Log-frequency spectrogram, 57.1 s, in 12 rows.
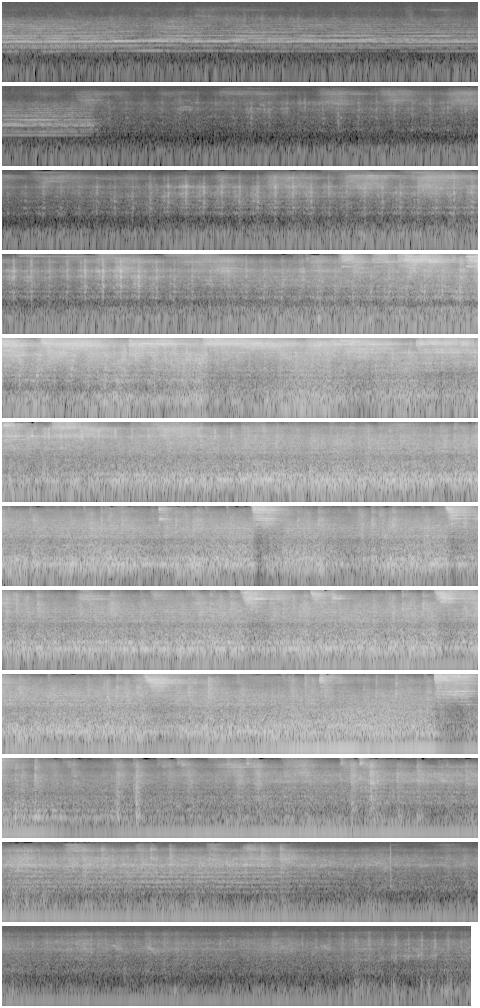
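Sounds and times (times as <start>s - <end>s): train horn: 0.0s - 5.9s, 40.8s - 43.3s, 44.9s - 51.5s
diesel locomotive passing: 0.0s - 57.0s
train wheels clacking on rails: 5.6s - 57.0s.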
